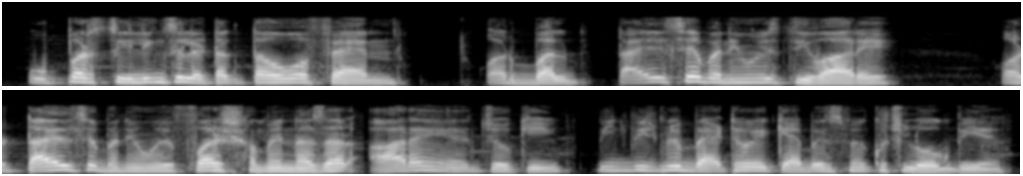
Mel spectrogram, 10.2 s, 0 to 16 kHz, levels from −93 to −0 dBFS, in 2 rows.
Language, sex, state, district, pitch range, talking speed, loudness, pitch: Hindi, male, Andhra Pradesh, Guntur, 140-170 Hz, 215 wpm, -17 LUFS, 155 Hz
